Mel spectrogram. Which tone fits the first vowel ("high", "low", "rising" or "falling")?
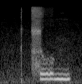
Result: high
